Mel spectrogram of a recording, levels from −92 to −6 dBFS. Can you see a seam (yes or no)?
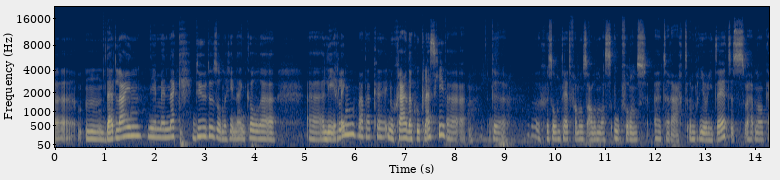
yes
